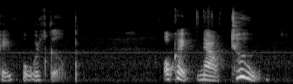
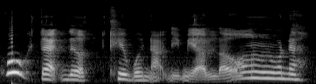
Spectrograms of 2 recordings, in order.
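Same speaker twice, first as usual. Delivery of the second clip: ordinary talk, nothing marked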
